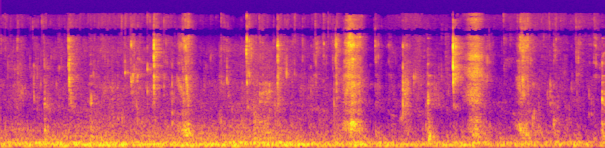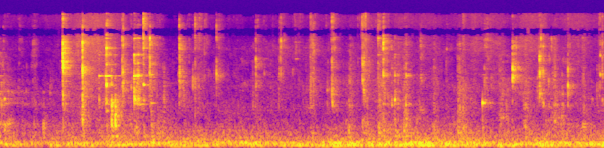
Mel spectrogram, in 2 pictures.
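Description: Quiet mealtime sounds: spoons and chopsticks clinking and scraping against ceramic rice bowls, with some chewing. Scattered light clicks, the sharpest about ten seconds in, over a steady low hum.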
